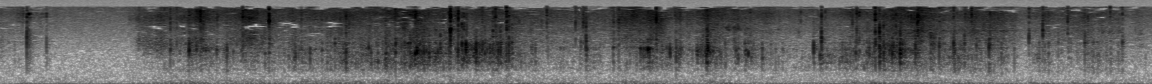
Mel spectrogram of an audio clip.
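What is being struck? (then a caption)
Pile of in-shell walnuts and hazelnuts. Fingertips and long nails scratch and shuffle through a loose pile of dry in-shell walnuts and small hazelnuts, rubbing the hard shells against each other. After a brief quiet start, a steady stream of soft, bright clicking, crackling and rattling builds up, with louder clustered clatters of shell against shell. The whole clip stays fairly quiet and close, with little low end.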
